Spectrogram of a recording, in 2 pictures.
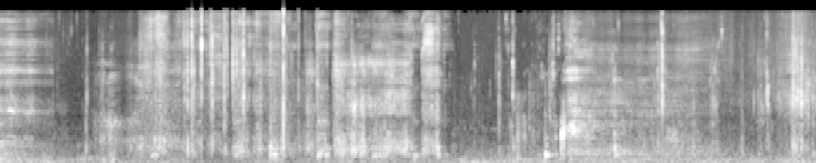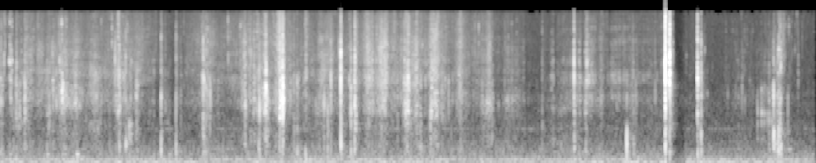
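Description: Shells of cooked king crab legs being cracked and pulled apart by hand, with irregular crunching and crackling and one sharp snap near the end.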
